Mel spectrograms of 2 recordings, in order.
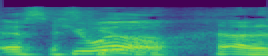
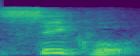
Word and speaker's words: SQL: well it's because his his whole life he called it SQL he never he never knew it was pronounced squel so make sure that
